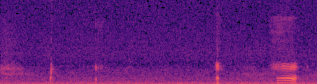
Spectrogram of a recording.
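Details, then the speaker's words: Baby boy with hiccups while holding his father's finger and looking around. "mister oh you got the hiccups he's holding Daddy's finger"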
